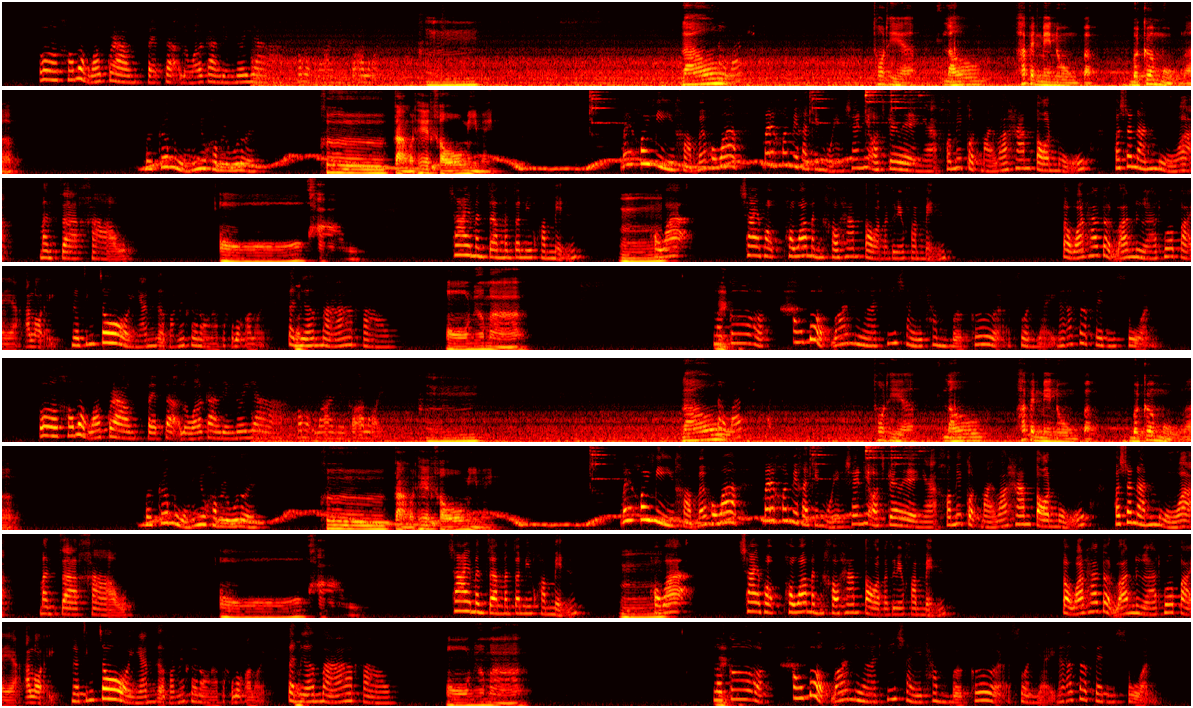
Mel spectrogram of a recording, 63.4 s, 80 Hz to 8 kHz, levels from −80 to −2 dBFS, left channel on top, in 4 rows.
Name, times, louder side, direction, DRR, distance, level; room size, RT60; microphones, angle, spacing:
voice 1, 0.5-5.1 9.5-9.9 17.7-19.3 24.1-25.7 26.0-30.3 30.7-31.8 32.2-33.4 37.7-39.4 40.4-40.9 41.6-44.3 45.9-51.1 51.4-52.8 57.1-57.7 58.1-63.0, right 2 dB, 35° right, 1.0 m, -36 dB
sound 1, 3.3-15.9, left 3 dB, 90° left, 0.6 m, -37 dB
voice 2, 5.6-6.4 9.1-9.7 11.6-12.2 12.5-13.2 13.5-14.6 15.0-16.0 20.1-22.4 34.6-36.5 39.9-40.6 51.5-51.6 53.5-54.6 57.1-57.2 58.0-58.1, left 2 dB, 55° left, 1.3 m, -31 dB
sound 2, 17.7-27.2, left 1 dB, 5° right, 4.8 m, -43 dB
sound 3, 23.7-24.2 26.6-27.0 27.4-28.3, left 3 dB, 35° left, 6.0 m, -44 dB
16.0 x 11.5 x 3.3 m
head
